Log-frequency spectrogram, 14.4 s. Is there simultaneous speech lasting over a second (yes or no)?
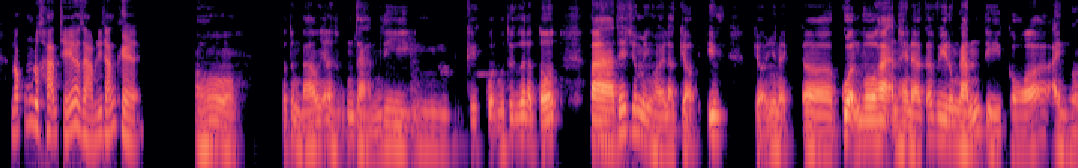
no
